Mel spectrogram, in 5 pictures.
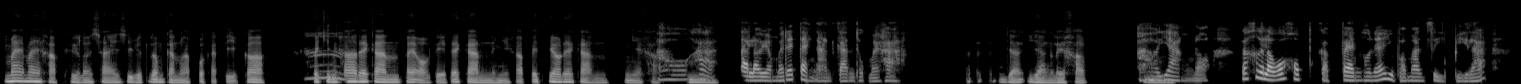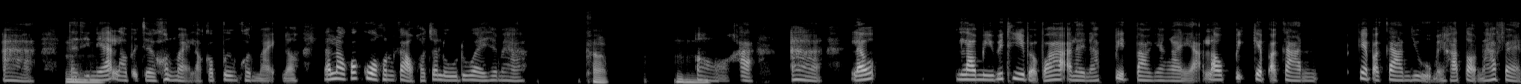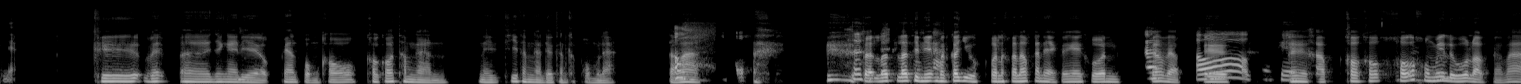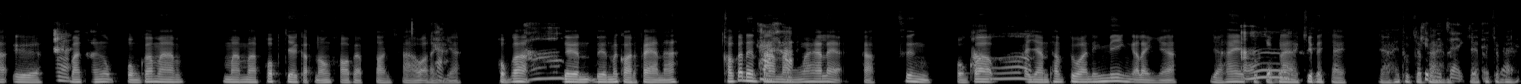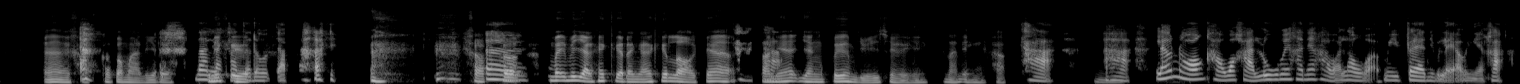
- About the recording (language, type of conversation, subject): Thai, advice, ชอบคนใหม่แต่ยังคบแฟนอยู่ งงกับความรู้สึก
- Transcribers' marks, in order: other noise; tapping; chuckle; laughing while speaking: "อ้อ"; chuckle; other background noise; unintelligible speech; chuckle; laughing while speaking: "ได้"; chuckle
